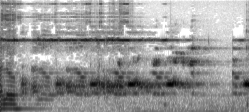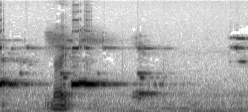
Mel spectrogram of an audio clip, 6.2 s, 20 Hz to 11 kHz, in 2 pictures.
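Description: Acoustic feedback howl from an EZVIZ C1C camera's two-way-talk speaker and a phone held close beside it: steady whistling tones that ring on after a spoken 'alo' and die away in the second half. The squeal ('kêu uu') comes from the camera's very loud mic and speaker looping through the phone at close range.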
